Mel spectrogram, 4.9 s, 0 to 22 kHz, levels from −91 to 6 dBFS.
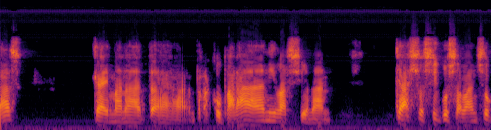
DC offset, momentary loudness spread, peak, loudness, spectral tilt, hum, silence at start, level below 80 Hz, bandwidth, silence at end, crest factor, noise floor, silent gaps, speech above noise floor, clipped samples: under 0.1%; 9 LU; -4 dBFS; -23 LUFS; 0 dB/octave; none; 0 s; -68 dBFS; 17.5 kHz; 0 s; 22 dB; -62 dBFS; none; 38 dB; under 0.1%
